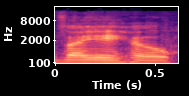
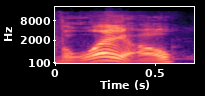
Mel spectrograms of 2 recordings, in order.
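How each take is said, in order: First: The name is given a Spanish-style pronunciation. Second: The name is given an English-style pronunciation. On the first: The speaker calls it right. "I'm trying to pronounce it correctly" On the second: The speaker calls it wrong. "instead of going Vallejo, which I used to do"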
